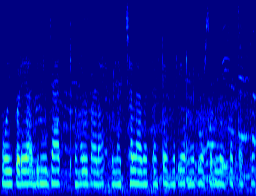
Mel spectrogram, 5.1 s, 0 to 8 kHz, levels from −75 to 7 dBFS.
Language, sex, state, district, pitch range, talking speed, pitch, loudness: Bhojpuri, female, Uttar Pradesh, Ghazipur, 190-200 Hz, 150 wpm, 195 Hz, -42 LUFS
